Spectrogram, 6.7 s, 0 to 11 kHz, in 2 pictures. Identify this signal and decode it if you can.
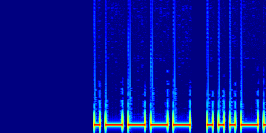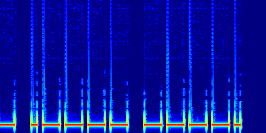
Morse code, heard as a keyed tone, about 17 wpm, 700 Hz. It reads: 1319
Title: Numbers - Contest Style - 4-Digit 17wpm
